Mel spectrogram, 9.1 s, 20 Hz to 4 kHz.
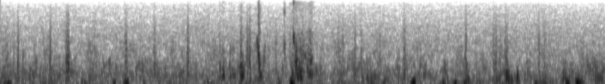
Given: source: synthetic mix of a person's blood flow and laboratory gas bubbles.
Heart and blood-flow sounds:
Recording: Doppler ultrasound of blood flow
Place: subclavian vein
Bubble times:
3.26-3.38 s: bubbles
3.41-3.67 s: bubbles
3.82-3.99 s: bubbles
4.24-4.71 s: bubbles
From the record:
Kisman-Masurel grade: 213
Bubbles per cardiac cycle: several, 3 to 8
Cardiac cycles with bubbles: 1 to 10%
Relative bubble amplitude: loud (0.450 to 0.775)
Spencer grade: 1 (occasional bubble signal discernible with the cardiac motion signal, with majority of cardiac periods free of bubbles)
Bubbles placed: anywhere in the cardiac cycle

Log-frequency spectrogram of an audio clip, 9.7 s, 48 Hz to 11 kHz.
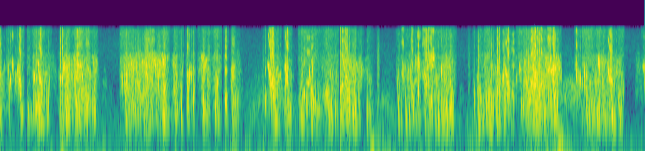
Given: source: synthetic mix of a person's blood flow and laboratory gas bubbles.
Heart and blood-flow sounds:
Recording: Doppler ultrasound of blood flow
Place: subclavian vein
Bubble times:
0.00-0.79 s: bubbles
0.88-1.48 s: bubbles
1.79-3.33 s: bubbles
3.35-3.63 s: bubbles
3.95-4.41 s: bubbles
4.47-5.46 s: bubbles
5.50-5.59 s: bubbles
5.93-6.85 s: bubbles
7.08-8.44 s: bubbles
8.62-9.38 s: bubbles
9.62-9.68 s: bubbles
From the record:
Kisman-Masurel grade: 444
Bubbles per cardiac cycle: continuous sound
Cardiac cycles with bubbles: 100%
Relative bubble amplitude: maximal (0.775 to 0.999)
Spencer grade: 4 (maximum detectable bubble signal sounding continuously throughout systole and diastole of every cardiac period, and overriding the amplitude of the normal cardiac signals)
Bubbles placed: anywhere in the cardiac cycle

